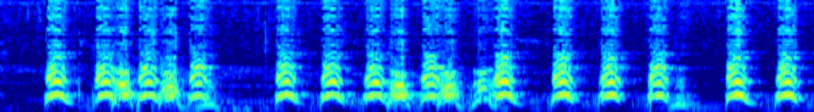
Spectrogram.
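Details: Alert barking from Dabu Goli, a Bhotia guard dog, in the evening: a quiet start, then roughly fifteen loud barks in uneven clusters, some doubled and overlapping, with faint lower grunts between.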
